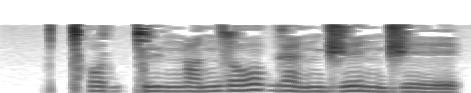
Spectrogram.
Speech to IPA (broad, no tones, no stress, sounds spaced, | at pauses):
ǀʰ ɔ d ǀ y ŋ ɑ n z ɔ ɡ æ n d͡ʒ e n d͡ʒ e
